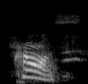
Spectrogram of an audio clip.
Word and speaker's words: France: Only the pronunciation is France. France. The N has a nasal sound.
